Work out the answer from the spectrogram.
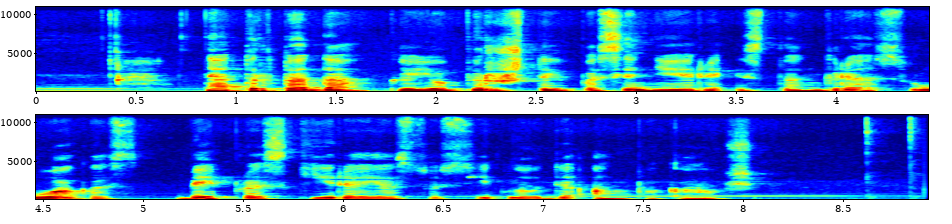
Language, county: Lithuanian, Panevėžys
